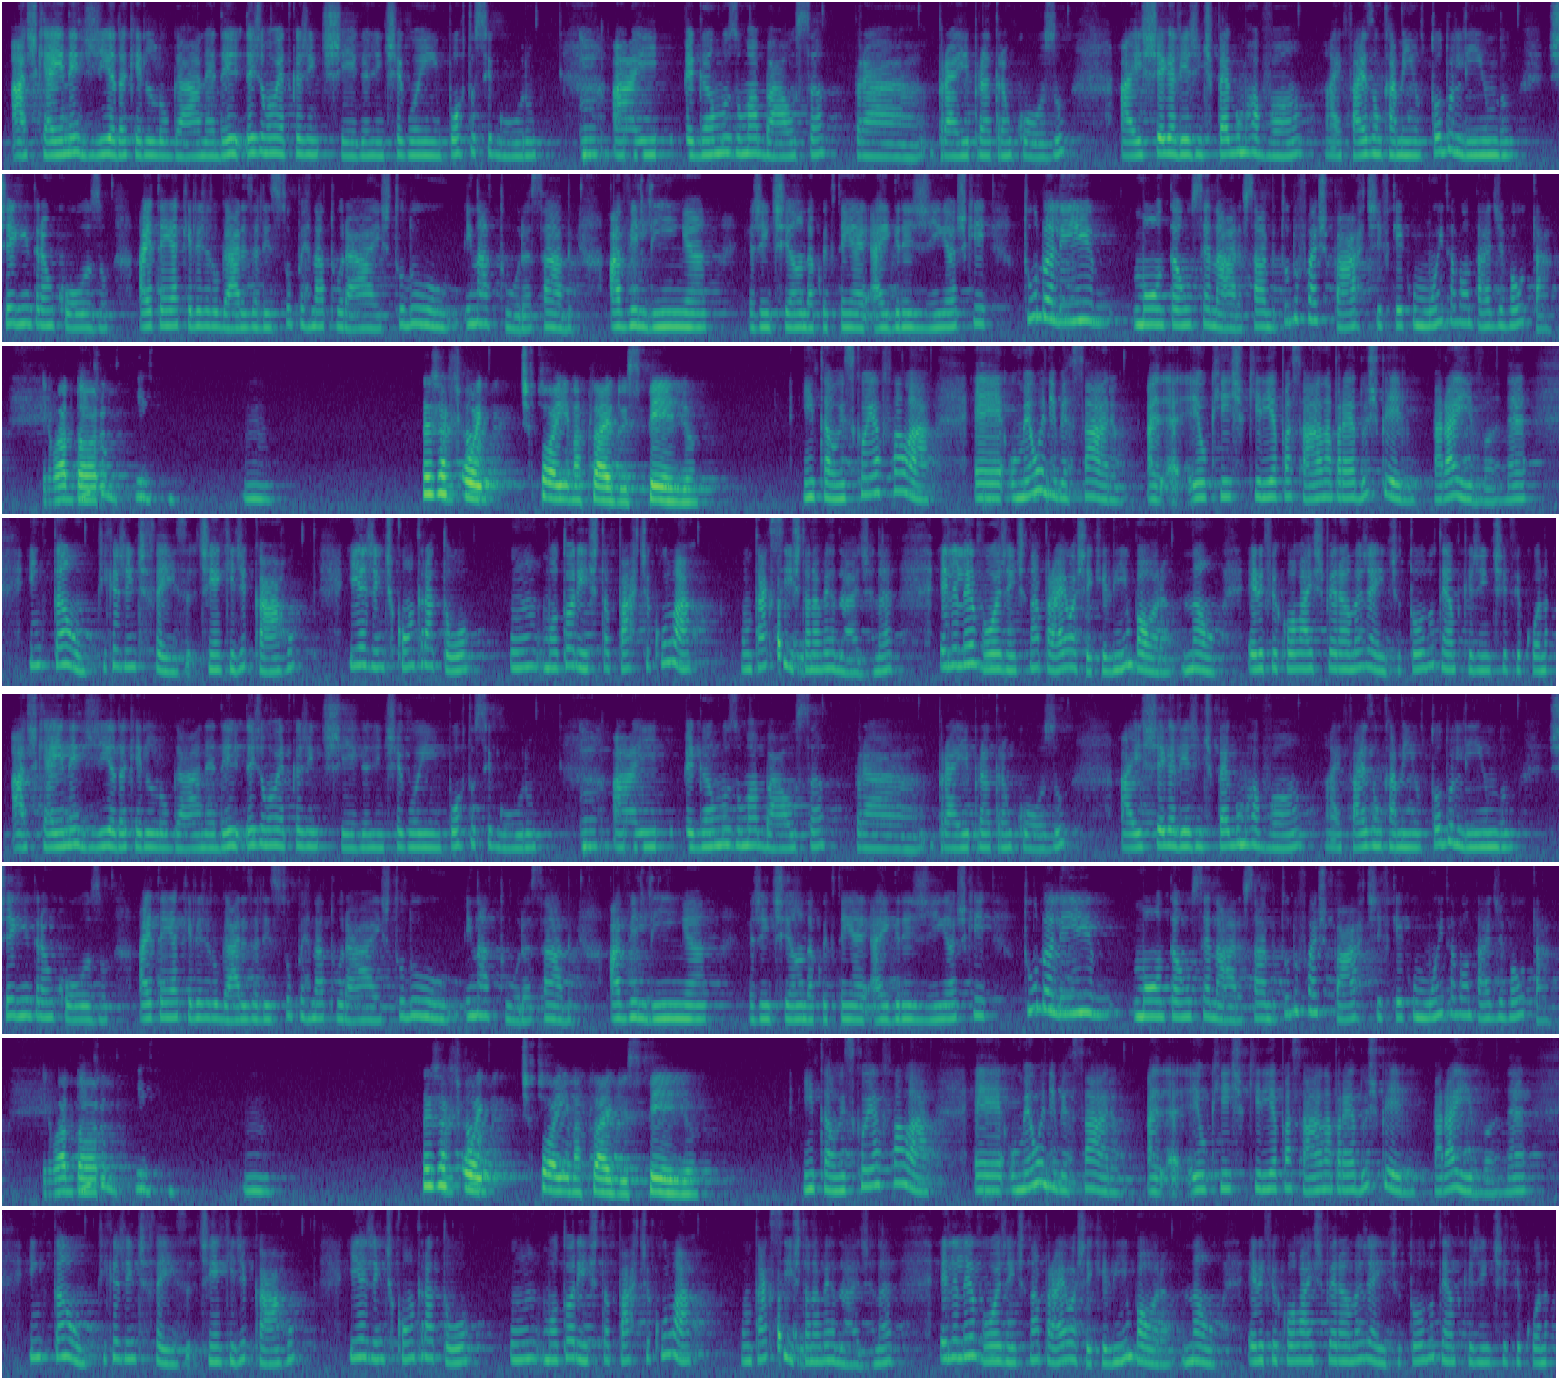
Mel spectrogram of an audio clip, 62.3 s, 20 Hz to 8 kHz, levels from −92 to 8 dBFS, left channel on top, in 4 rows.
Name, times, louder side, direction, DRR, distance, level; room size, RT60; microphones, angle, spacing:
voice 1, 0.1-5.4 5.6-6.5 6.8-8.2 8.5-15.1 15.5-22.6 23.0-31.6 31.9-32.6 33.5-33.8 35.5-36.0 39.1-51.4 51.8-53.6 54.1-62.2, left 1 dB, 25° left, 4 dB, 1.7 m, -33 dB
voice 2, 31.5-32.1 35.3-35.9 36.3-38.1, left 3 dB, 40° left, 7 dB, 0.9 m, -23 dB
29.0 x 26.5 x 4.9 m, 0.89 s
head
